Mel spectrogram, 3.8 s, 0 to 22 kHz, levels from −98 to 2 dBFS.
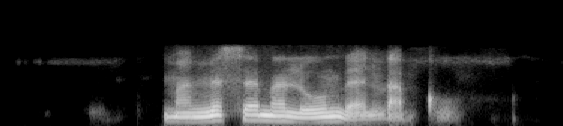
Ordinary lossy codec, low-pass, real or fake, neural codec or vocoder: Opus, 16 kbps; 5.4 kHz; fake; codec, 24 kHz, 0.9 kbps, WavTokenizer, large speech release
